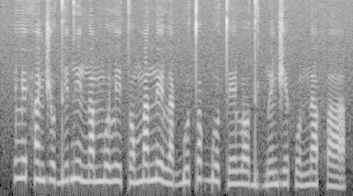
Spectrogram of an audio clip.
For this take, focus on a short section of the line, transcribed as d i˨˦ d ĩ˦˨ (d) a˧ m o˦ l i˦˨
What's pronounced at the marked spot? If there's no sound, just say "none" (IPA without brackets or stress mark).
n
